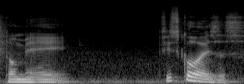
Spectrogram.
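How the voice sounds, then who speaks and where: A man speaks with audible room echo. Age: 60s. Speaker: surfer and surf educator. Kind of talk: interview conversation. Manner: animated.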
